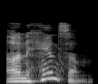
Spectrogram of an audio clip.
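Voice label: "unhandsome", British English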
